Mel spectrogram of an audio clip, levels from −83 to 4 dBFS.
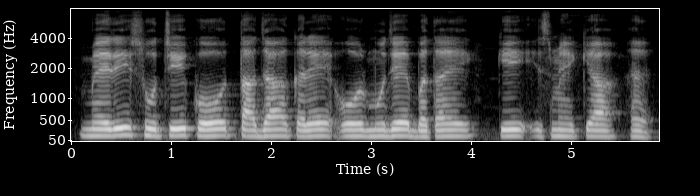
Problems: none marked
